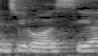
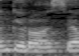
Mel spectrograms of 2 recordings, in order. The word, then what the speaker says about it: Gerousia: पहला है डुओकिंगशिप, दूसरा है जिरोसिया या गिरोसिया, कुछ भी आप प्रोनाउंसिएट करिए।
